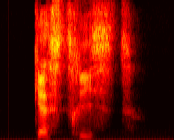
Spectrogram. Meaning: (adjective) Castrist
- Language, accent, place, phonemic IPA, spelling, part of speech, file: French, France, Lyon, /kas.tʁist/, castriste, adjective / noun, LL-Q150 (fra)-castriste.wav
